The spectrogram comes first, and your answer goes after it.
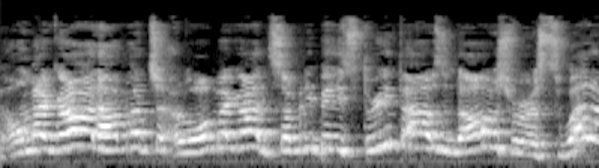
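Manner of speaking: high, loud, hammed-up panic over a price; mock freaking out. Shopper reacting to a price tag in a store, mock freaking out. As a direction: act out a rushing, high-pitched freak-out. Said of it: "not freaking out and going".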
